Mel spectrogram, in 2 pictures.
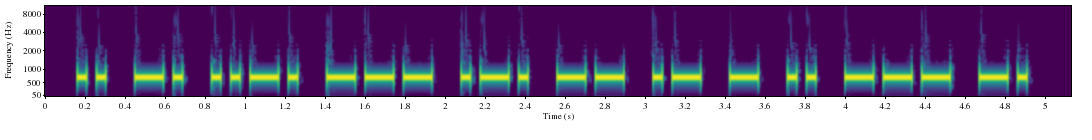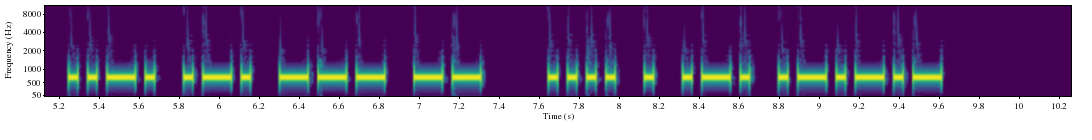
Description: Morse code, heard as a keyed tone, about 25 wpm, 700 Hz. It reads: INFORMATION FROM HER.
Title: Sentences from Top 1000 Words - Review Part 3 - 25wpm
